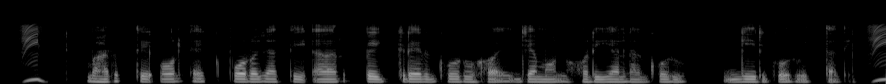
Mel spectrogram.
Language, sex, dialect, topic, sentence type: Bengali, male, Jharkhandi, agriculture, statement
